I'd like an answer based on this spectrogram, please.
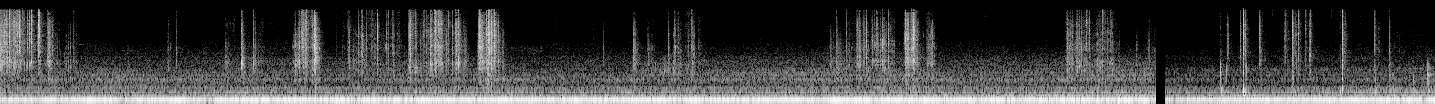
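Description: Printed baking paper crinkling and scraping in short bursts as it is handled and food is laid on it, over a steady low machine hum.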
